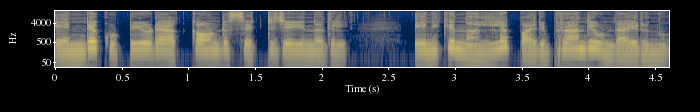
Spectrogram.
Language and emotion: Malayalam, fearful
